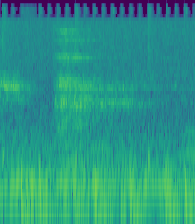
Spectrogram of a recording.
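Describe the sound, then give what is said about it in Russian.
A deep breath drawn in and then fully released in a long, airy exhale, soft and unhurried over a low, steady hum. “Еще раз глубокий вдох и с выдохом до конца отпустите.”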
